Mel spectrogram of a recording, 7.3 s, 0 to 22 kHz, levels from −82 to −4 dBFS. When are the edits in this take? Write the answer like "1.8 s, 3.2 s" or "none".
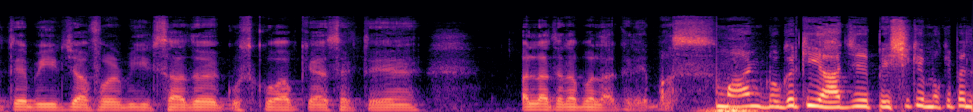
5.4 s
